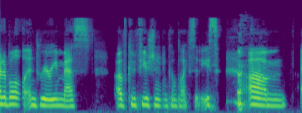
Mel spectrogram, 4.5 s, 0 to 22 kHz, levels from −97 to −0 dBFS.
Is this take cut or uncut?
cut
